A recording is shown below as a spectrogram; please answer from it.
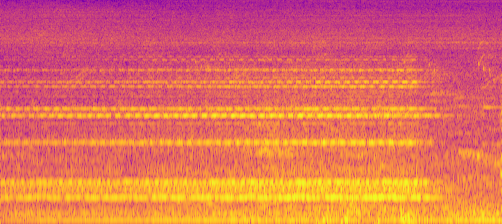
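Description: Station departure bell: a steady electronic ringing of several held tones that cuts off suddenly about five seconds in, over a low steady hum.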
